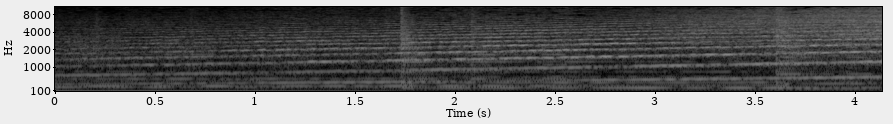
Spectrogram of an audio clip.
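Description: Background music: a sustained synth tone slowly rising in pitch over held low notes that change about halfway through and again near the end.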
